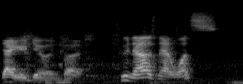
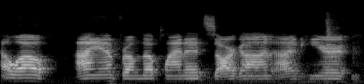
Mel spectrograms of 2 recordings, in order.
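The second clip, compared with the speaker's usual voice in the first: loud, flat, slow put-on robotic alien voice; 2 semitones higher, 5 dB louder than usual. Doing a robot voice himself without the effect, robot voice. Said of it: "I can just do this myself though".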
